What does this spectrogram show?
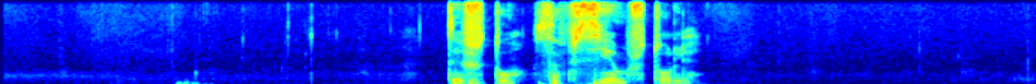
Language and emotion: Russian, angry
